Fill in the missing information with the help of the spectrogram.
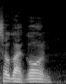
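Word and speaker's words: Otacon: No, has dicho que antes que Otacone era... – Cállate. – Y es al revés, es tal, es Otacón.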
